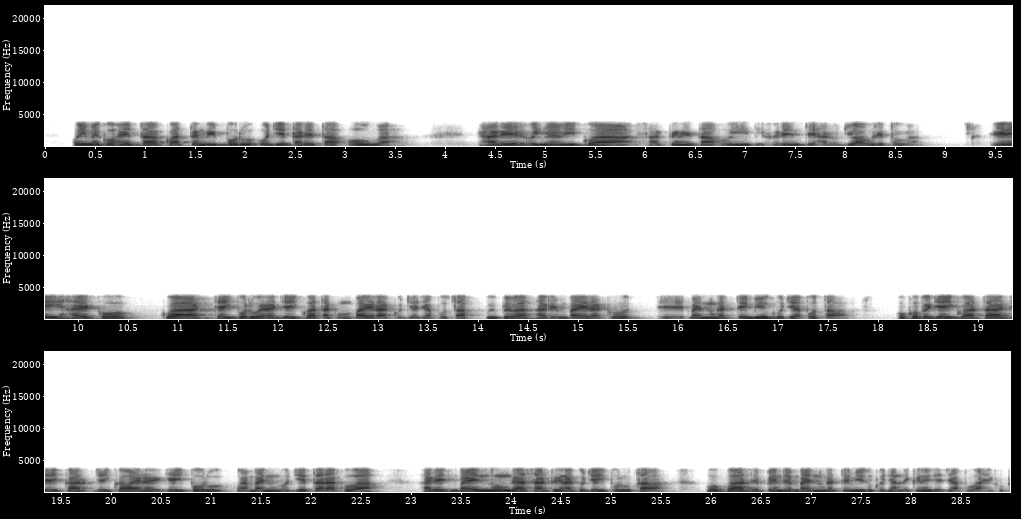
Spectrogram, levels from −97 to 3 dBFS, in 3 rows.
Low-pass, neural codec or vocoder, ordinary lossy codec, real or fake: 3.6 kHz; none; Opus, 24 kbps; real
